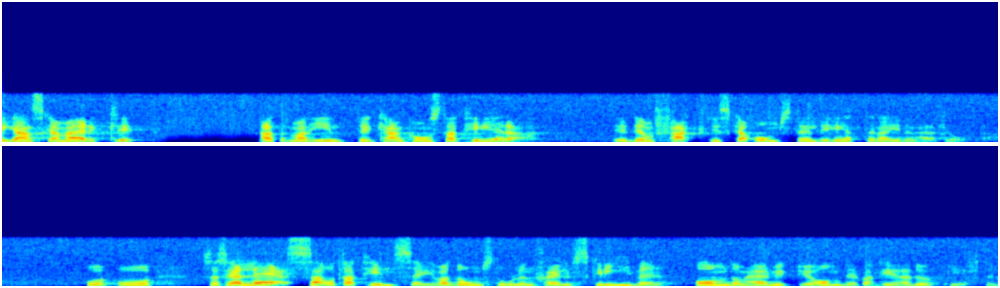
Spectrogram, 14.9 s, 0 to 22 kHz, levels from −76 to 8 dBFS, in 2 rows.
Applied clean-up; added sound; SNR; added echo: neural mask model Resemble Enhance denoiser.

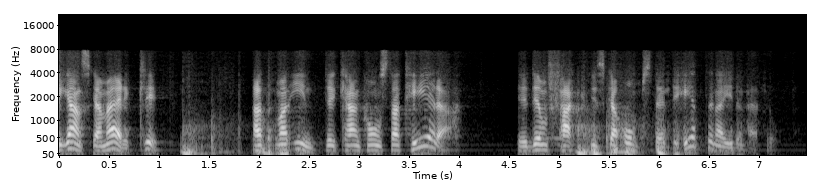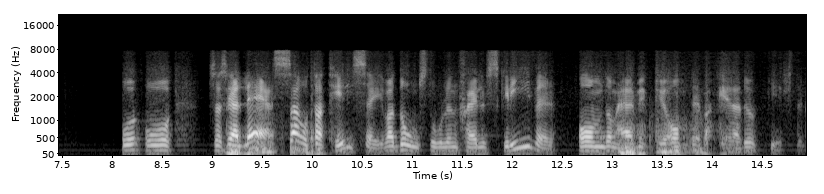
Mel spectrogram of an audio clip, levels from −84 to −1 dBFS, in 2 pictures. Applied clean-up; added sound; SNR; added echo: neural mask model RNNoise.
